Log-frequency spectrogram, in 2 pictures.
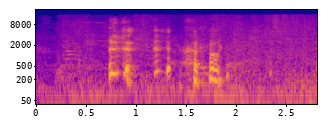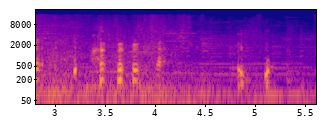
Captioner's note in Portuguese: risos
